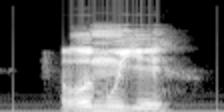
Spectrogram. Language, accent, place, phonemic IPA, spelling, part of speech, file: French, France, Lyon, /ʁə.mu.je/, remouiller, verb, LL-Q150 (fra)-remouiller.wav
- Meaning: 1. to rewet (wet again) 2. to recast (an anchor)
